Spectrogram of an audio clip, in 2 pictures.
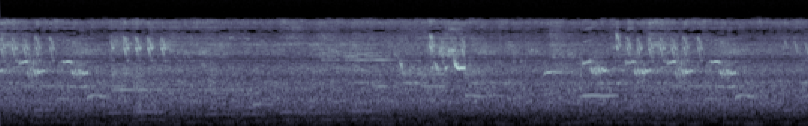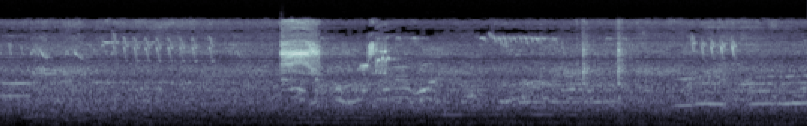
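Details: Wild Asian pied starling at its nest, giving varied chattering song of short whistled and scratchy notes in irregular bursts, with a louder harsh burst near seven seconds; faint human speech and rural background noise.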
